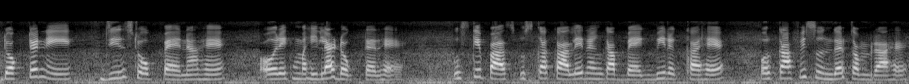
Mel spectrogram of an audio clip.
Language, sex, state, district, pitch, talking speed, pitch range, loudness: Hindi, female, Haryana, Jhajjar, 250 Hz, 170 wpm, 230-270 Hz, -16 LUFS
